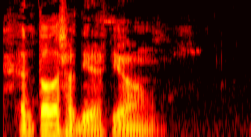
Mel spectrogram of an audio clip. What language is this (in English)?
Galician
